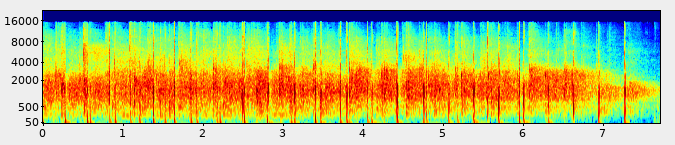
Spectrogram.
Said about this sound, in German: Applaus an meine Family ja. fürs Dasein.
